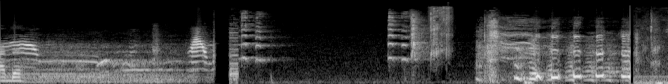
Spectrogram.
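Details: Domestic cat giving a drawn-out, wavering meow followed by short broken bursts of sound, with people talking and exclaiming over it.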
